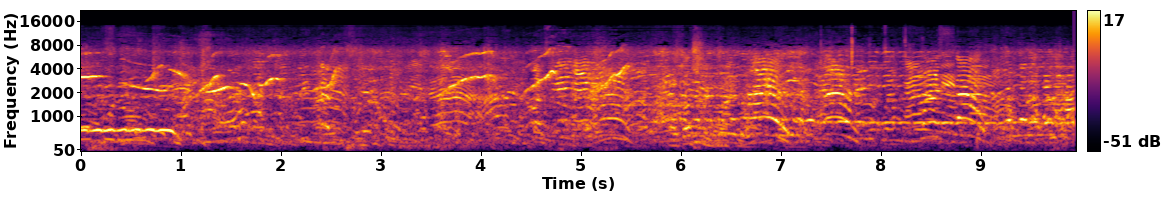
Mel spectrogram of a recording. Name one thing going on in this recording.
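A lively crowd of women and men chatter and call out loudly close by.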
